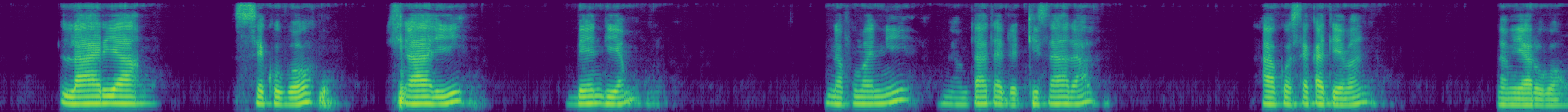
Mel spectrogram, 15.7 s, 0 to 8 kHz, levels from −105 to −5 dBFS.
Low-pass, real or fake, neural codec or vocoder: 7.2 kHz; fake; codec, 16 kHz, 4.8 kbps, FACodec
